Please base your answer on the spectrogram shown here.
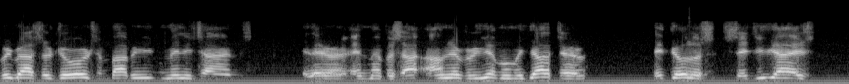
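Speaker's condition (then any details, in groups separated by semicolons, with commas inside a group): Throat cancer; throat cancer over last couple of years; cancer survivor, alive and well; speech not the best as result of throat cancer, may sound drunk, quit podcasts over it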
